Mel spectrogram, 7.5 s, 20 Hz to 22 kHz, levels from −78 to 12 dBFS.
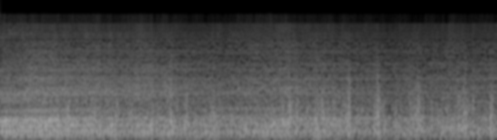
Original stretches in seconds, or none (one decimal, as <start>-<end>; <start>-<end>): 0.0-5.8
